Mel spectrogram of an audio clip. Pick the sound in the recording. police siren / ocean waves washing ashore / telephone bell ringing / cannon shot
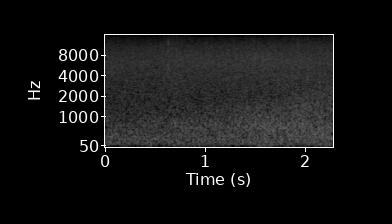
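ocean waves washing ashore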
